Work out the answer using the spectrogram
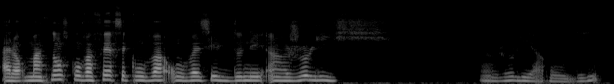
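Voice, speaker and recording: A woman tutoring design software over a screen recording, chatty and narrating each step with self-correcting asides. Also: lowish voice, fairly even intonation, normal speed, vocal fry.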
